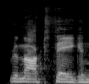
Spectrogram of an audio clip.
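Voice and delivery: usual speaking voice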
